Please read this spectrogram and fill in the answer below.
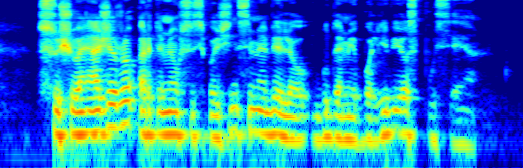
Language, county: Lithuanian, Utena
